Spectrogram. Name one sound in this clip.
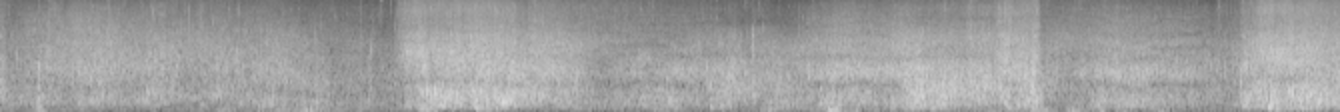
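Small waves lap and wash gently onto a pebbly shore.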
